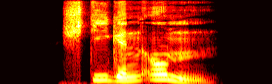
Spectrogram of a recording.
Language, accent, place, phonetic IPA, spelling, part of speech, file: German, Germany, Berlin, [ˌʃtiːɡŋ̩ ˈʊm], stiegen um, verb, De-stiegen um.ogg
- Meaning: inflection of umsteigen: 1. first/third-person plural preterite 2. first/third-person plural subjunctive II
